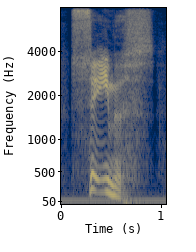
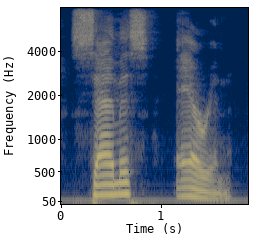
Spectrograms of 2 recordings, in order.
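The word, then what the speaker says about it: Samus Aran: name was aaron yeah i always just pronounced it aaron because it's just and then held off the tongue the most easily the smash brothers announcer really didn't help with any like childhood pronunciations because it was always like seymous when other m came out though and i know other m be damned by a lot of metroid enthusiasts um they finally in an official metroid game pronounce her name samus aaron and i was like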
